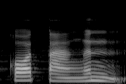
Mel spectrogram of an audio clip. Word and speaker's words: kotangen: Cot itu bukan cot bacanya, ya. Cot itu singkatannya cotan, ya. Cara bacanya kotangen, ya.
